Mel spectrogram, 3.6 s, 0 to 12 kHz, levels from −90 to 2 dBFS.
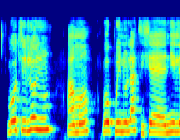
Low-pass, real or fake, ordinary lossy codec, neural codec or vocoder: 7.2 kHz; fake; none; codec, 16 kHz, 4 kbps, X-Codec, HuBERT features, trained on balanced general audio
